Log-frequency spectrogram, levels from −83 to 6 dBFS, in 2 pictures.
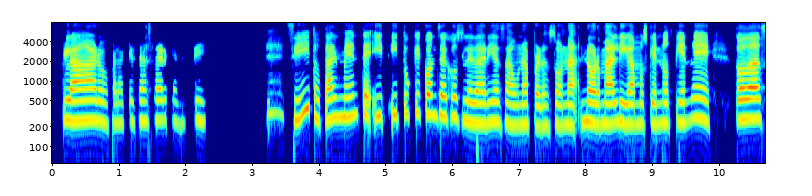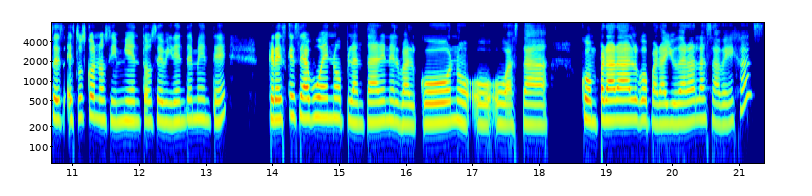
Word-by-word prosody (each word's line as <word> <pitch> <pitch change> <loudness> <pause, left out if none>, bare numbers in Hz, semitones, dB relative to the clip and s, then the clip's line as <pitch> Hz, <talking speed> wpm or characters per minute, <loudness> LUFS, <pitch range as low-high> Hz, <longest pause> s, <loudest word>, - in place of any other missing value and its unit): Claro, 250 -1 +4
para 230 0 -10
que 245 0 -13
se 250 - -9
acerquen, 250 -2 -5
sí. 245 -2 -9 1.2
Sí, 295 +10 -1
totalmente. 280 +3 0
¿Y 290 -1 -5
y 310 0 -3
tú 315 - -7
qué 325 0 -5
consejos 290 -3 +1
le 245 -2 -1
darías 235 +1 -1
a 220 -2 0
una 220 +1 -3
persona 215 0 -1
normal?, 230 -1 +4
digamos, 225 -2 +1
que 230 -2 -1
no 230 +1 -2
tiene 245 +2 +1 0.3
todas 270 +1 +6
es 260 -1 0
estos 275 +2 -5
conocimientos, 245 -3 -3
evidentemente. 250 +3 -5 0.6
¿Crees 265 -1 +4
que 300 -1 -1
sea 275 -1 +4
bueno 275 -1 -1
plantar 235 -1 -1
en 250 0 -5
el 245 -1 -5
balcón, 230 +2 +1
o 240 -2 -1
o 110 - -4 0.2
o, 110 - -2
hasta 220 - -2 0.5
comprar 255 0 +4
algo 255 -1 +3
para 230 -1 -2
ayudar 230 +1 -2
a 250 +1 0
las 265 0 -6
abejas? 240 - -6
245 Hz, 130 wpm, -22 LUFS, 230-265 Hz, 1.2 s, todas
